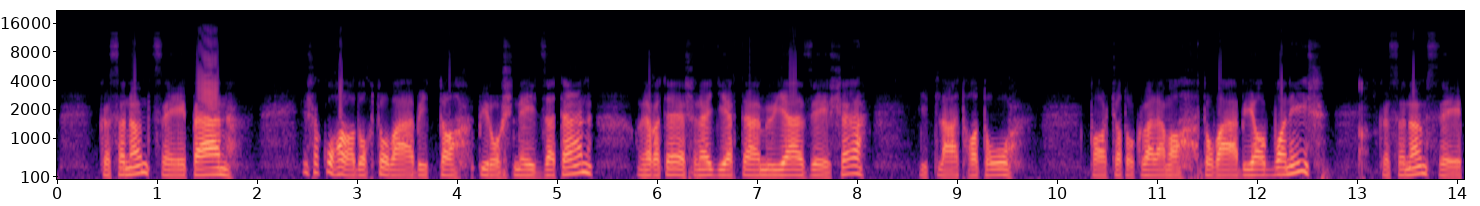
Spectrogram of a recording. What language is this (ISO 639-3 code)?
hun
